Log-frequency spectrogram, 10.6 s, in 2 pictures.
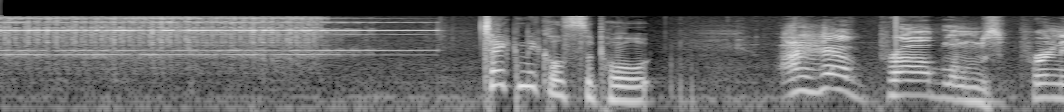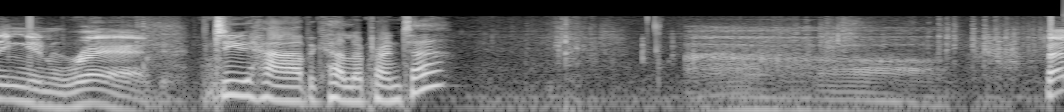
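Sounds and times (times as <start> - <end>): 
telephone ringing with metallic bell: 0.0 - 2.2
speech: 2.4 - 7.6.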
